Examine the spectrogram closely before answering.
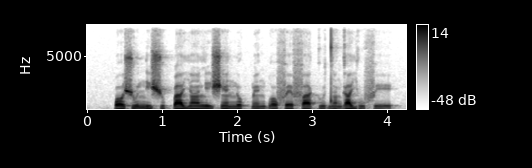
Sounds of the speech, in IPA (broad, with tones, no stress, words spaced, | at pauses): k͡pɔ˧ʃu˦ni˧ ʃu˦k͡pa˦ jã˦ li˧ ʃɛ̃˦no˦˨ k͡pɛ̃˨˦ɡ͡bɔ˧fɛ˧ fa˧ku˧ dã˧ɡa˦ju˧ fe˨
